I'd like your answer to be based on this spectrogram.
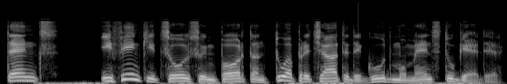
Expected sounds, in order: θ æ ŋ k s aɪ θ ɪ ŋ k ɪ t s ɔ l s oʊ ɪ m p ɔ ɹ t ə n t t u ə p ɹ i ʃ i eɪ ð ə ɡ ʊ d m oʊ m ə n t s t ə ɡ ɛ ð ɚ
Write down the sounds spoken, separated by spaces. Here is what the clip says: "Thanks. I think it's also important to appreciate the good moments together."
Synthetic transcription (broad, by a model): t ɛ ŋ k s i f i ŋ k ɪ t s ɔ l s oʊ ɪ m p ɔ ɹ t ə n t t u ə p ɹ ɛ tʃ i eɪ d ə ɡ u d m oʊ m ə n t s t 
